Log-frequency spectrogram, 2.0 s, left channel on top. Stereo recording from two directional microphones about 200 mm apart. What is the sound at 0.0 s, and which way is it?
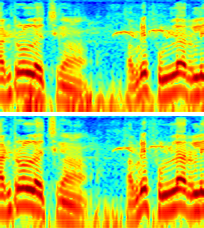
Speech, 15° right (ahead or behind).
